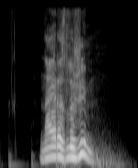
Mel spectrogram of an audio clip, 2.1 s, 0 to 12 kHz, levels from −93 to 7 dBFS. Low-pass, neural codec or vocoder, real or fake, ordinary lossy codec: 9.9 kHz; none; real; none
